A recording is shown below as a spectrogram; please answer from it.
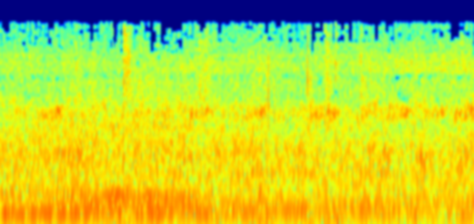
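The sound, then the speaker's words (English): A tow truck pulls up in front of a home at night, its engine a steady low rumble with a constant hiss of road noise running unbroken throughout. “It's night as a man in a tow truck pulls up in front of a home.”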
